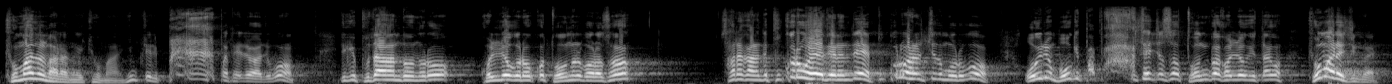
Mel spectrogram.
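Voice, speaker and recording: A man's voice: sits high, very animated, brisk. A man preaching an early-morning sermon in a church, emphatic, firing rhetorical questions at the congregation. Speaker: pastor. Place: church sanctuary. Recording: long church reverb.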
